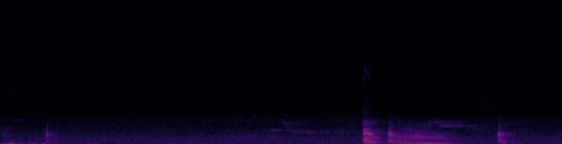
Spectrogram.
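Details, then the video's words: Carpenter and green frogs in mating season at a Pinelands pond in Southampton, New Jersey: scattered sharp plucks and one longer, drawn-out harmonic croak, with low rumble early on. "Frog Pond Sounds at Mating Season"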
